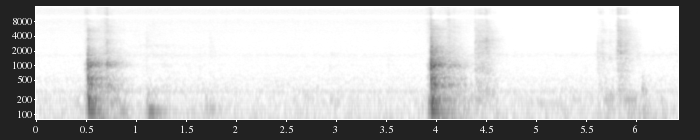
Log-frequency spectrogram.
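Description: A few separate knocks of a kitchen knife on a plastic cutting board while cherry tomatoes are sliced, the loudest about four seconds in, with faint clicks near the end.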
